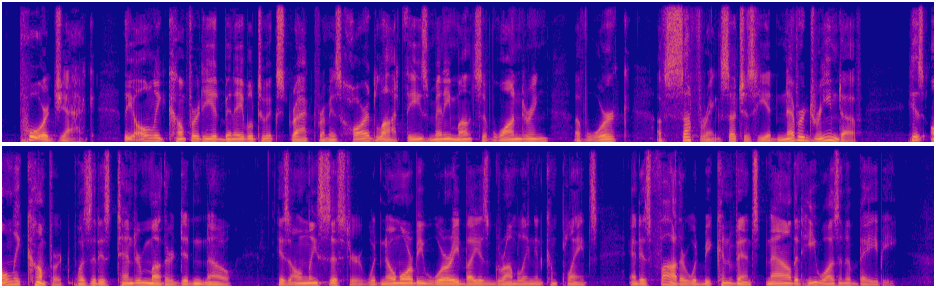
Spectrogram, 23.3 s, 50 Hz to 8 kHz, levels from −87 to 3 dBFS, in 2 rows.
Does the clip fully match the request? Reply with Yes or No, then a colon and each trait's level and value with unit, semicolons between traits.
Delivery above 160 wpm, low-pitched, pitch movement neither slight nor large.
Yes: average, 170 wpm; low, 105 Hz; average, 4.1 semitones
